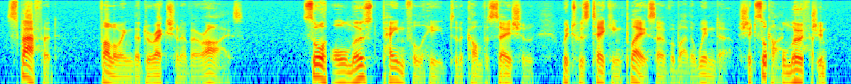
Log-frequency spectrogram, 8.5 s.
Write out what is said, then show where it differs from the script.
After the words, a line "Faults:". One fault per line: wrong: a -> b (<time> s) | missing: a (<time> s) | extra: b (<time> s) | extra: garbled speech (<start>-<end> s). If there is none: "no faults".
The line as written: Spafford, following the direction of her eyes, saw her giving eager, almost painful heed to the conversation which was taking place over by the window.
Spafford, following the direction of her eyes, saw almost painful heed to the conversation which was taking place over by the window. [garbled]
Faults:
missing: her giving eager (3.2 s)
extra: garbled speech (7.4-8.3 s)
